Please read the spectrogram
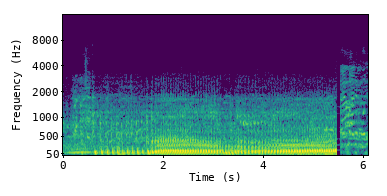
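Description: Royal Enfield Classic 350's single-cylinder engine running on the move, with an even, rapid exhaust pulse, getting louder about two seconds in. It cuts off suddenly near the end, and voices follow.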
